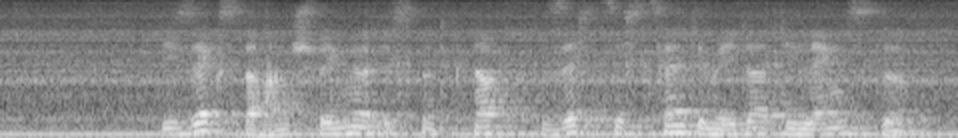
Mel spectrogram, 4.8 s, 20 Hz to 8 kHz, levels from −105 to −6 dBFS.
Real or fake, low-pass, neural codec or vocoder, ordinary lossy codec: real; none; none; none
